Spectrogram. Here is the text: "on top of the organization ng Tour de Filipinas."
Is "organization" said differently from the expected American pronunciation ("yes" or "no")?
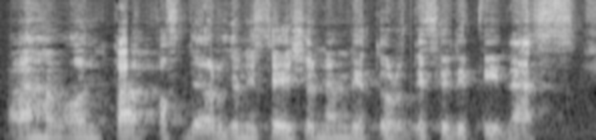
yes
